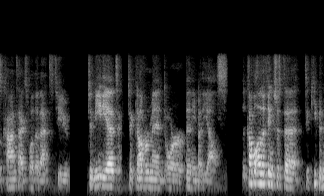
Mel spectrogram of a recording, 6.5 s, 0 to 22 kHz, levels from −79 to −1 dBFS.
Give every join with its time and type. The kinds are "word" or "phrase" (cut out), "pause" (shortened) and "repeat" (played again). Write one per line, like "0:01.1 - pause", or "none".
0:02.4 - word

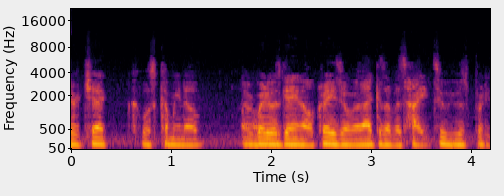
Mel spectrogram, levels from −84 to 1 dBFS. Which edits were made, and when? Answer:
none

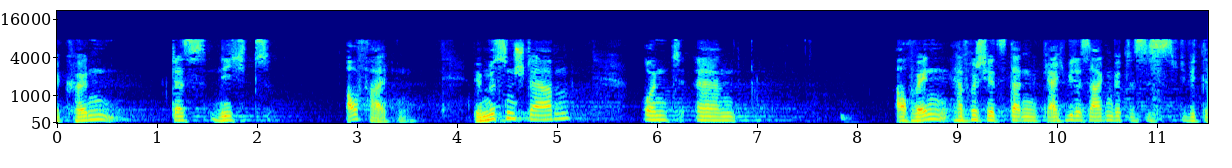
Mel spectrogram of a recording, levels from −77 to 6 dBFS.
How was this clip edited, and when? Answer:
none

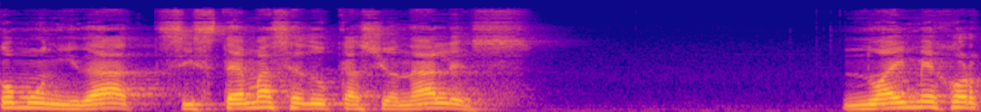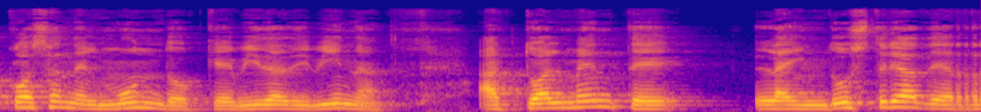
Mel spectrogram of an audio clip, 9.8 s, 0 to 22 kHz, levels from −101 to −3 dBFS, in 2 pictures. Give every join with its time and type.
none

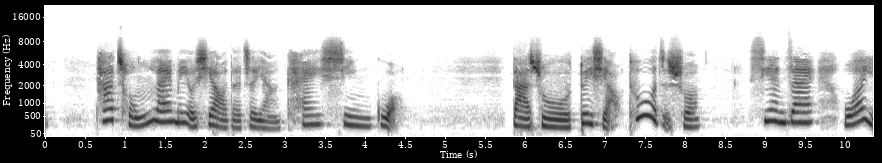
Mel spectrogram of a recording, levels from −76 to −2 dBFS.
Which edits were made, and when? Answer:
none

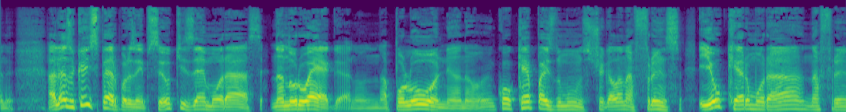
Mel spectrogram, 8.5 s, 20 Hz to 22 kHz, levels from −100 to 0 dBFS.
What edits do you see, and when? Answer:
0:02.6 - word
0:03.5 - word
0:06.9 - pause

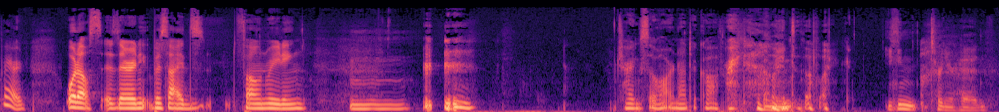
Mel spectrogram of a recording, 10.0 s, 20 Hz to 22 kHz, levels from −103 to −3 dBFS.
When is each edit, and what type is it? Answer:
none

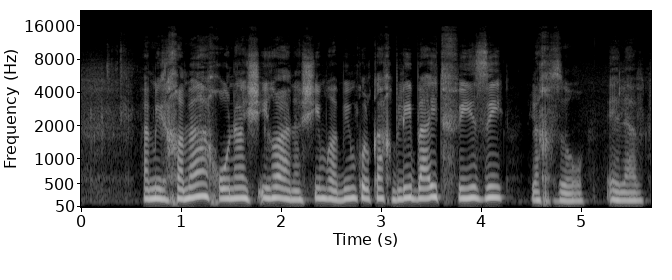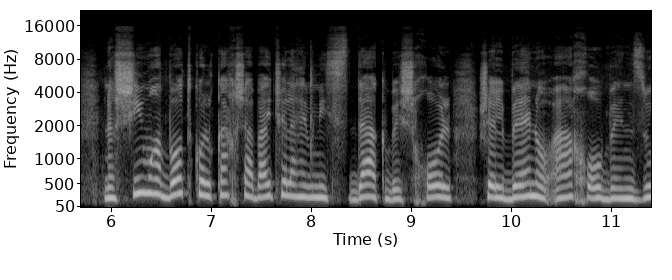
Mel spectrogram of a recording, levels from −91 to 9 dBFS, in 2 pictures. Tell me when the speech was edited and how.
none

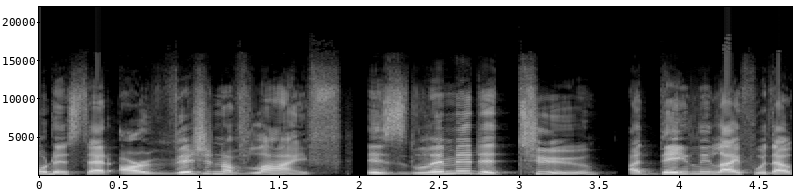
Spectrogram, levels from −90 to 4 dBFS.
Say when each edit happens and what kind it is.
0:01.9 - pause
0:03.6 - pause

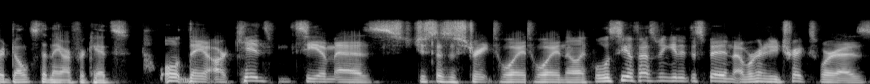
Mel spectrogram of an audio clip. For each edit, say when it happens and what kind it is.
0:05.3 - repeat

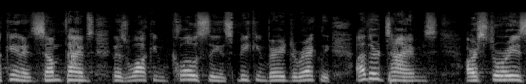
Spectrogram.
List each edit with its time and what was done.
0:01.1 - word
0:01.7 - word

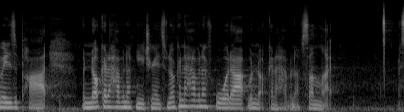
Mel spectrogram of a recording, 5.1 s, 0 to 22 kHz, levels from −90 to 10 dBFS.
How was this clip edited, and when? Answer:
none

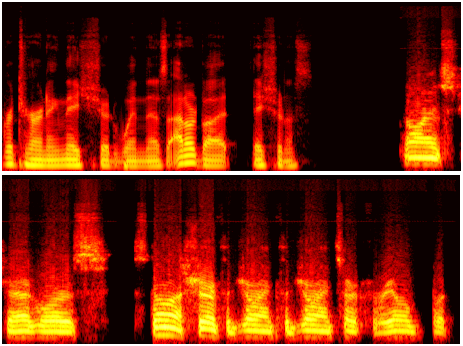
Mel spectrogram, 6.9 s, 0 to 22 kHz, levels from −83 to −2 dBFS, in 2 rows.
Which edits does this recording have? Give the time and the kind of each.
0:01.4 - phrase
0:02.1 - word
0:02.5 - pause
0:04.3 - pause
0:05.5 - repeat

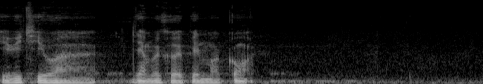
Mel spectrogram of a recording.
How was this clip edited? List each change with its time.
none

